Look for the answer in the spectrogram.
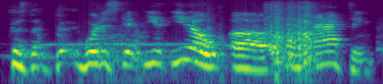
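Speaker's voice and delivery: ordinary delivery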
